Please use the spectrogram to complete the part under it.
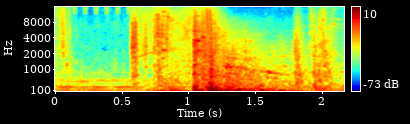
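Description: A sniper rifle fires a single shot.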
